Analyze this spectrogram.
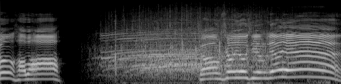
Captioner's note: audience agrees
